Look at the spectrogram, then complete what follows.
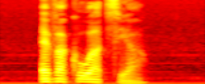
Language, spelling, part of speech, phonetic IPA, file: Polish, ewakuacja, noun, [ˌɛvakuˈʷat͡sʲja], Pl-ewakuacja.ogg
